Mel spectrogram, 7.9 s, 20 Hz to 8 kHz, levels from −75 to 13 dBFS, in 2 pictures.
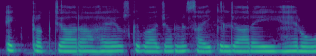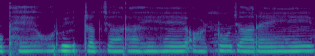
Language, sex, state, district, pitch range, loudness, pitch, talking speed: Angika, female, Bihar, Supaul, 205-215 Hz, -26 LUFS, 210 Hz, 180 wpm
